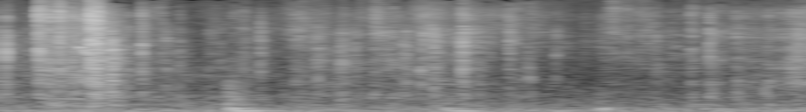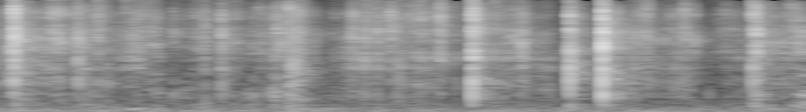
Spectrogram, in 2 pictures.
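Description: A plastic blind-bag packet being torn open by hand, with the wrapper crinkling. Faint at first, then a run of sharp crackling tears about halfway through.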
